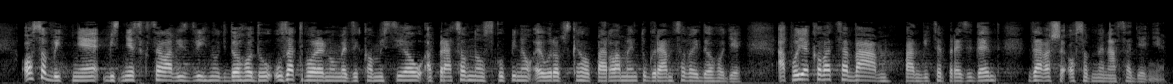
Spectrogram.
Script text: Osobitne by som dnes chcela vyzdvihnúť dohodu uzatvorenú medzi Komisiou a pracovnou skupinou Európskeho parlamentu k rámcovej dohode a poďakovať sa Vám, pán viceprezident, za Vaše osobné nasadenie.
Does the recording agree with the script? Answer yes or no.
no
